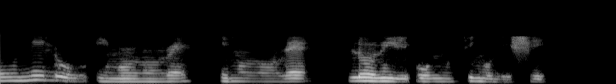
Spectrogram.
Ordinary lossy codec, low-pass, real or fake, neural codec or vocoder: none; 3.6 kHz; fake; codec, 32 kHz, 1.9 kbps, SNAC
